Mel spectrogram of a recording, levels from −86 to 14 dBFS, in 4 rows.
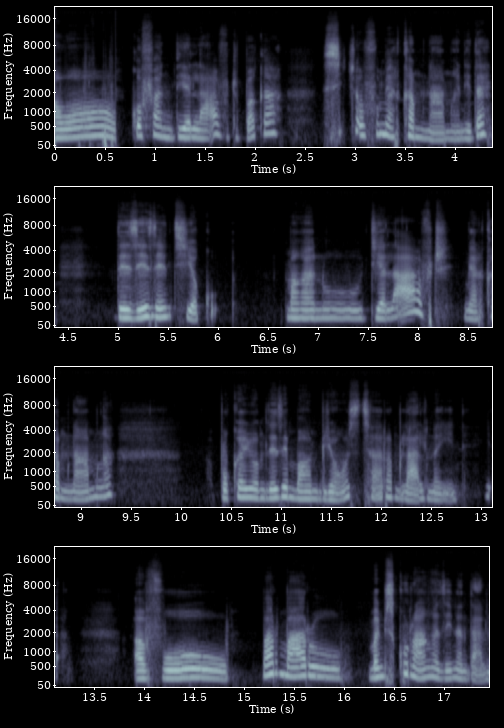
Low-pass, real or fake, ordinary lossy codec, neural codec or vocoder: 19.8 kHz; fake; none; vocoder, 48 kHz, 128 mel bands, Vocos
